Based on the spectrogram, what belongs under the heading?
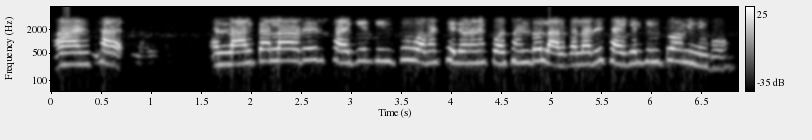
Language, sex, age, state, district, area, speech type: Bengali, female, 30-45, West Bengal, Uttar Dinajpur, urban, conversation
